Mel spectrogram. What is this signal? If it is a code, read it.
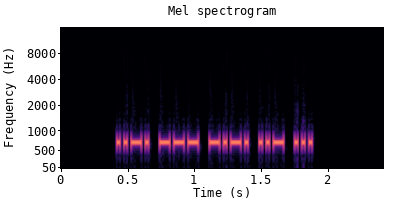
Morse code, heard as a keyed tone, about 41 wpm, 700 Hz. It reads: FOCUS
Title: Sentences from Top 1000 Words - Review Part 4 - New Word Drill - 45wpm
